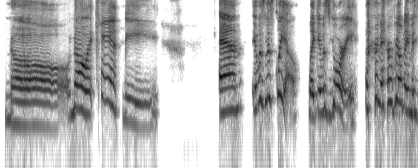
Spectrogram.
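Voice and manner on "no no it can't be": slow, drawn-out retold disbelief; acted disbelief. Tarot reader recognizing a celebrity client, acted disbelief. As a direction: stretch each no in dawning recognition.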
